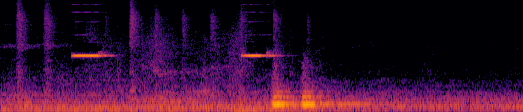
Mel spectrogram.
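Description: Elevator cab's electronic signal sounding two short high beeps about two seconds apart. Just after the second beep come two louder low-pitched sounds close together, as the car reaches the roof level. A low steady hum runs underneath.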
